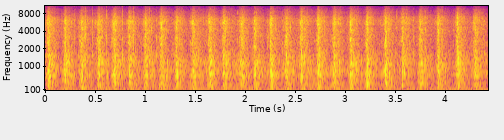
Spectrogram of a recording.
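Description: Sealed bag of tortilla chips shaken rapidly back and forth, the chips rattling inside the crinkly snack bag in a fast, even rhythm of about eight rustles a second.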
